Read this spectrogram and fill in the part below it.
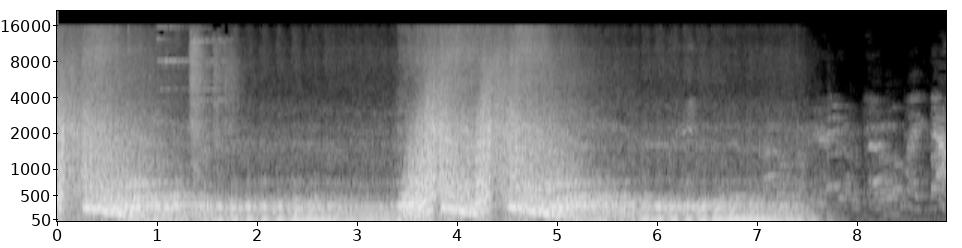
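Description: A motorcycle engine revs up and down loudly, close by.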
